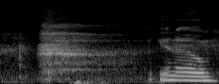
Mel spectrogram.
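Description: A woman speaks briefly and softly into a microphone.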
